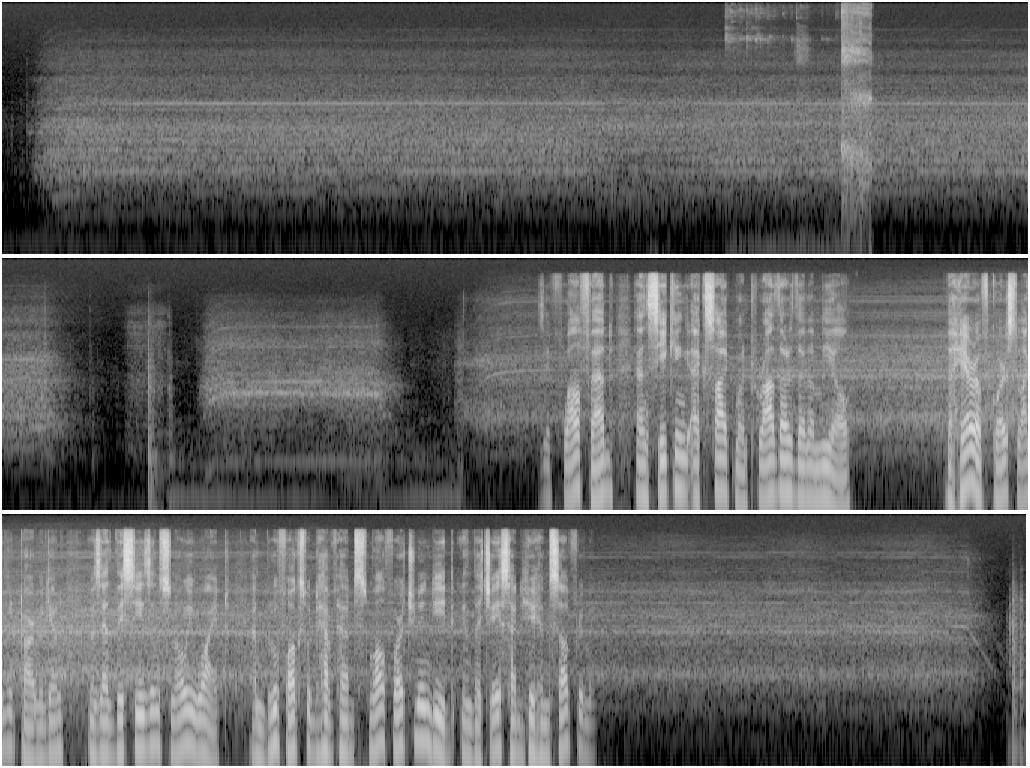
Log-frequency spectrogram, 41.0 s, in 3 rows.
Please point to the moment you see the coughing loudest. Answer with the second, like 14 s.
11 s.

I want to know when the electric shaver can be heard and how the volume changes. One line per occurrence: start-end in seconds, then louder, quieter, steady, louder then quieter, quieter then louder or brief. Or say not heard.
not heard.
